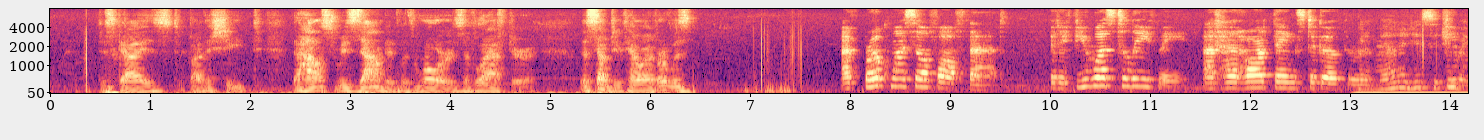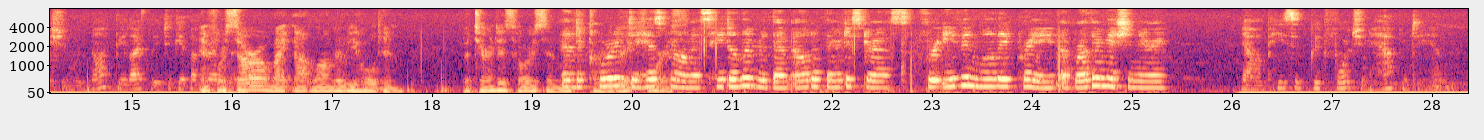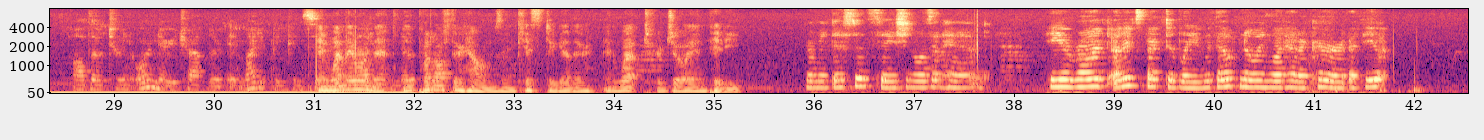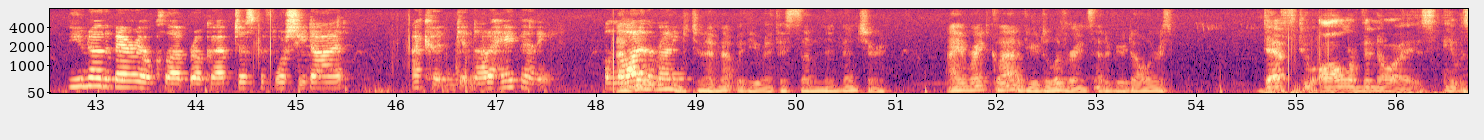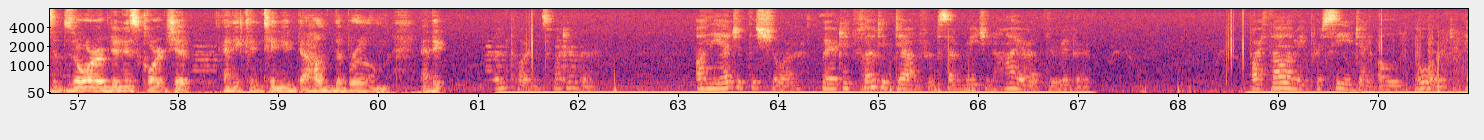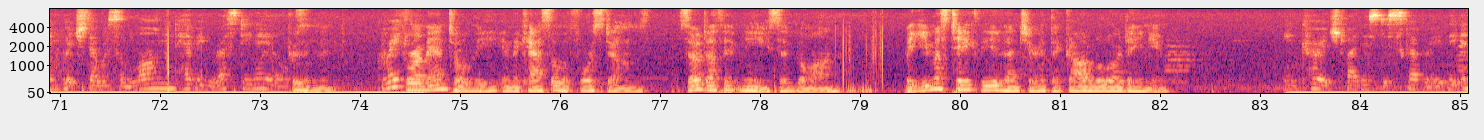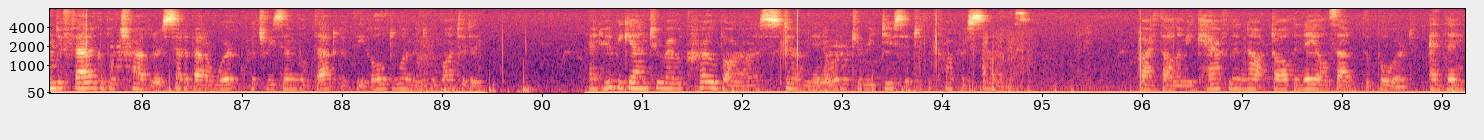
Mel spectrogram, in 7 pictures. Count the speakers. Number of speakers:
5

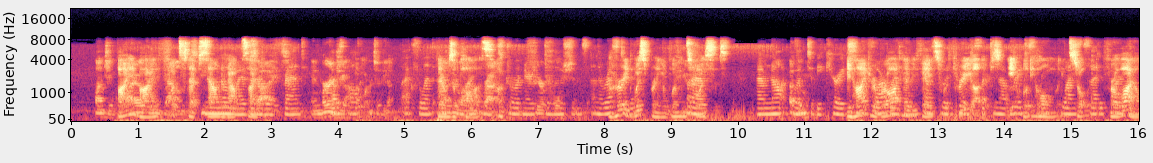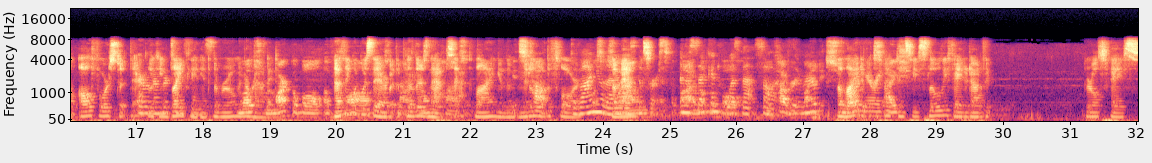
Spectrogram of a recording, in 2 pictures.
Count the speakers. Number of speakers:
3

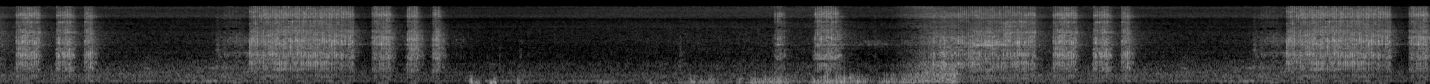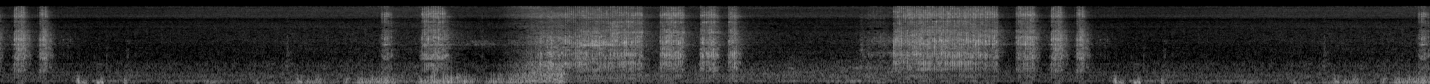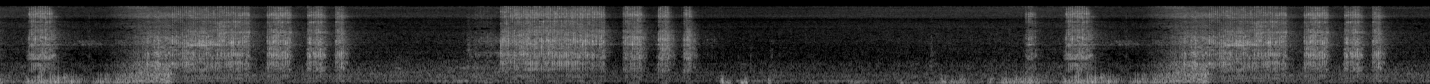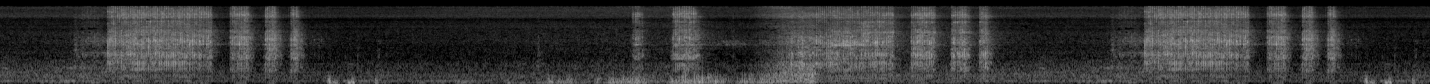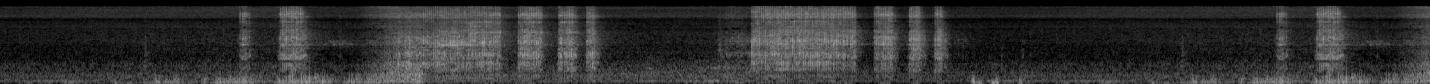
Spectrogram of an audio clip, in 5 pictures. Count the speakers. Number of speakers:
0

